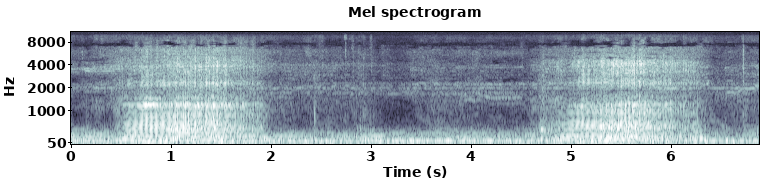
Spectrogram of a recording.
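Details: Sleeping man snoring: two long, rough, rattling inhaled snores about four seconds apart over faint background sound; ordinary snoring.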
